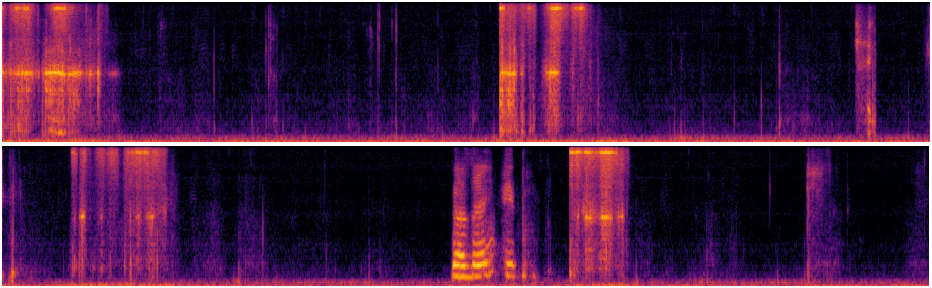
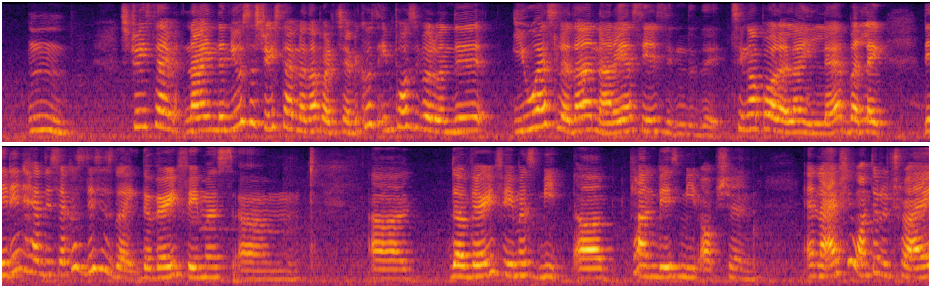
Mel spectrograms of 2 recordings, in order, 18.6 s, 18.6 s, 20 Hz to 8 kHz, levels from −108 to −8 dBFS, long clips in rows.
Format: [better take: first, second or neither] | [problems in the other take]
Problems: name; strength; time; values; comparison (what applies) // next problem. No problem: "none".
second | noise reduction (neural diffusion model UNIVERSE++)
